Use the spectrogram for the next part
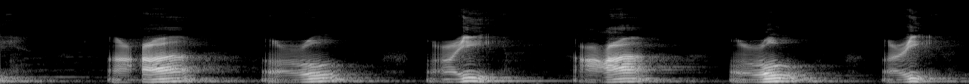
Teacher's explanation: হলকের মধ্য থেকে একটু চাপানো আওয়াজ হবে, কণ্ঠনালীর উপরে একটু চাপ দিয়ে পড়তে হবে। যেমন আইন জবর আ, আইন পেশ উ, আইন জের ই, আ উ ই, আ উ ই।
